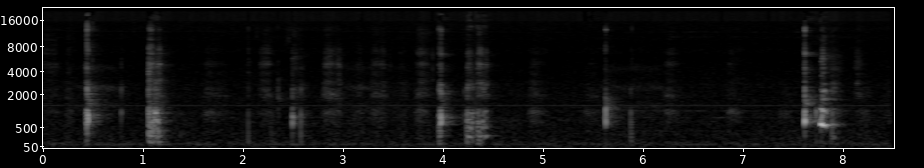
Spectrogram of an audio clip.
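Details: A 2-month-old infant with hiccups: brief, sharp gulping catches recurring about every second over a quiet background.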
